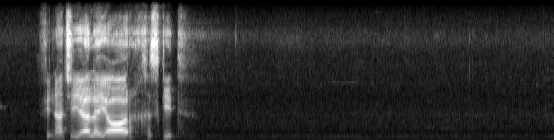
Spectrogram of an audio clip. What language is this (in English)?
Afrikaans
